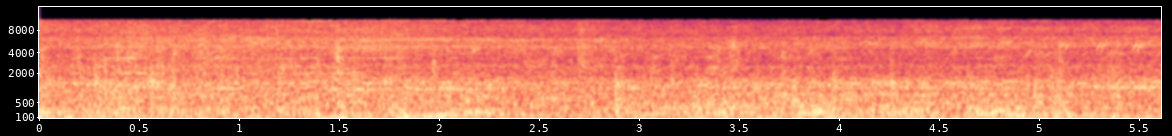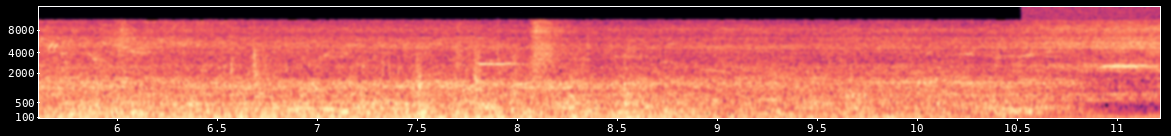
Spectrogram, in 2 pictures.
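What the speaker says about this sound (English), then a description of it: "First, Katie arriving back from Murthwaite" Miniature railway locomotive Katie arriving back from Murthwaite on the Ravenglass and Eskdale Railway, a steady broad rumble and clatter of the train running close by, continuous and fairly loud throughout.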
